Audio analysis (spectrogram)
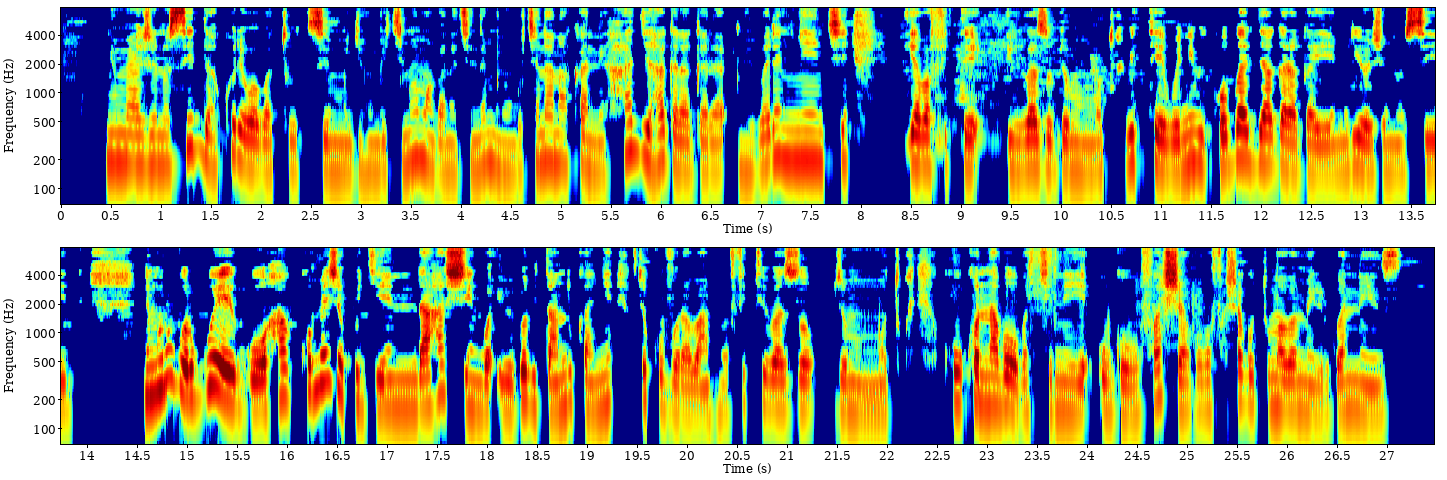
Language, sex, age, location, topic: Kinyarwanda, female, 18-24, Kigali, health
